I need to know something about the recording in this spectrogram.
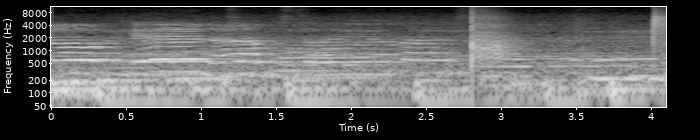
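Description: A karaoke song playing loud, with a sung melody over the backing music. Just under three seconds in there is one sharp hit, like a clap.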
